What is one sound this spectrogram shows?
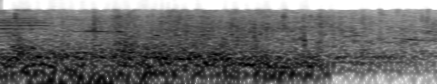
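A huge explosion booms and roars close by.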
